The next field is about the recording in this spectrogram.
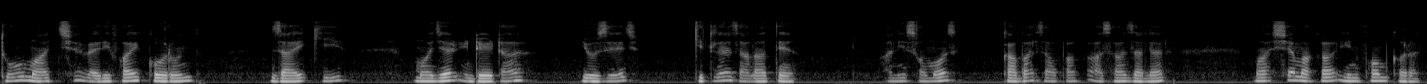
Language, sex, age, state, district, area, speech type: Goan Konkani, male, 18-30, Goa, Salcete, rural, spontaneous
